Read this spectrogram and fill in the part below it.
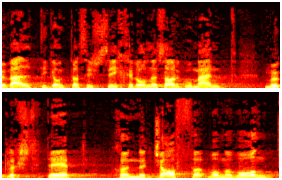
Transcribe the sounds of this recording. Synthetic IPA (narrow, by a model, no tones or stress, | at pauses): ɛʋæltɪɡəʊntd̥ɑsɪʃsɪχəɾonəsɑrɡumænt | møɡləχʃtd̥ɛrt | χœnːət͡sʃɑfəʋoməʋoːnt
